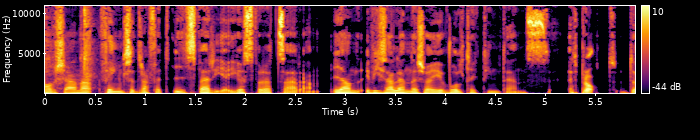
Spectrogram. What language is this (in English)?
Swedish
